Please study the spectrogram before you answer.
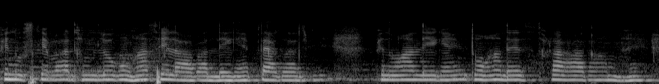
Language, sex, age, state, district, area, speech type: Hindi, female, 30-45, Uttar Pradesh, Prayagraj, urban, spontaneous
